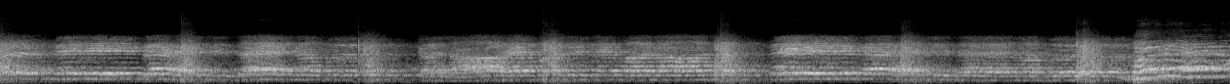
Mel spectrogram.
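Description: A Shia noha chanted by a group of men in unison behind a lead singer on a microphone, with sharp chest-beating (matam) strokes about every two seconds keeping the beat.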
